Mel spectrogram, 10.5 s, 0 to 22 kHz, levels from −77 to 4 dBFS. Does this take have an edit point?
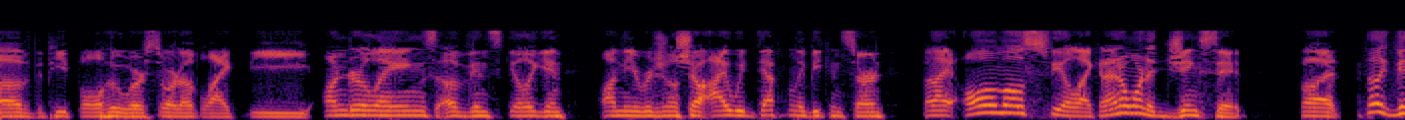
no; 0 cuts

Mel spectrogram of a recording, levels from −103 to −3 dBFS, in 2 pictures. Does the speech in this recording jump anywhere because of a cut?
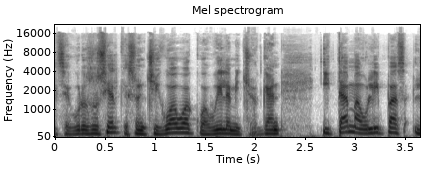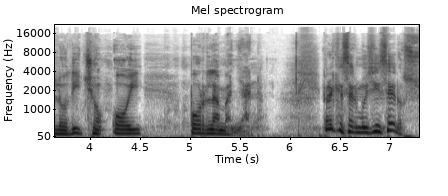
no; 0 cuts

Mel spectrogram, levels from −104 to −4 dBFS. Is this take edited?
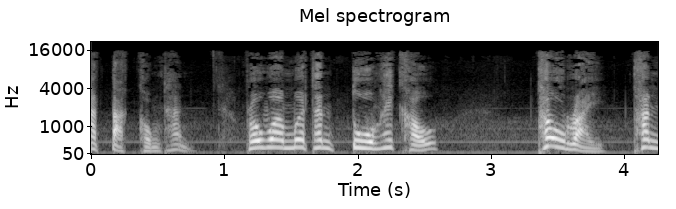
no; 0 cuts

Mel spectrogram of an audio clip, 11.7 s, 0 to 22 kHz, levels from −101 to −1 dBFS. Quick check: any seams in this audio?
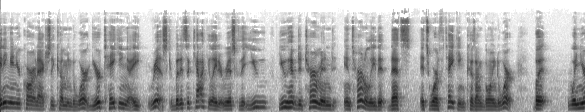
yes; 2 cuts; at 5.5 s, 10.4 s

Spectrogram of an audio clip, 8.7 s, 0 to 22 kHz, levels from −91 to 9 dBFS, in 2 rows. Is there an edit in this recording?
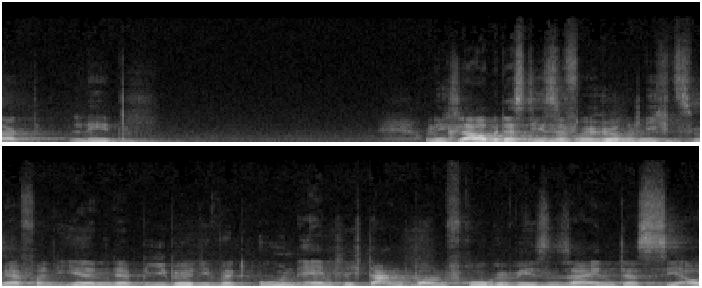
yes; 2 cuts; at 3.6 s, 4.0 s

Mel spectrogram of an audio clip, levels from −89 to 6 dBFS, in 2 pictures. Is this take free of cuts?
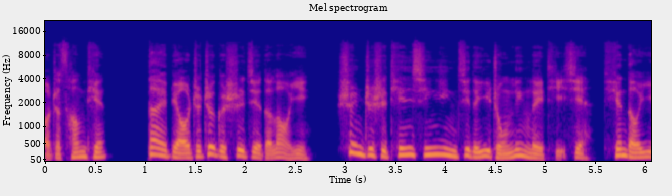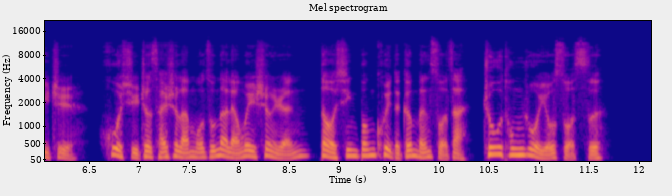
no; 4 cuts; at 2.8 s, 5.5 s, 6.5 s, 10.4 s

